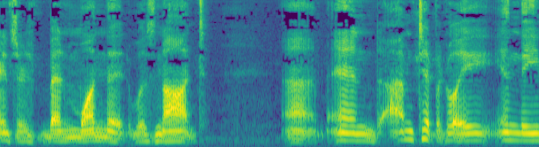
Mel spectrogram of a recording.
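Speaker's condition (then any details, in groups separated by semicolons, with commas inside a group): Multiple sclerosis, progressive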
